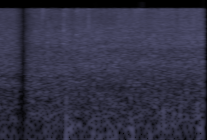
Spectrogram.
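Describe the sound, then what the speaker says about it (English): Steady outdoor rain falling while someone waits at a bus stop, a dense even hiss throughout with one short dip near the start and no voices. "this is me in the rain, waiting for the bus"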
